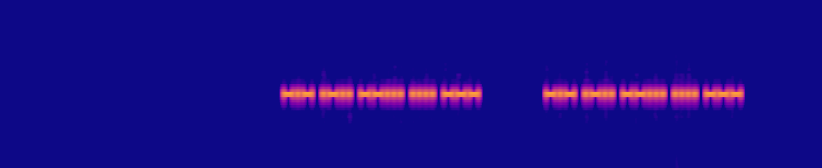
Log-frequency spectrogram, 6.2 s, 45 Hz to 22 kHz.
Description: Morse code, heard as a keyed tone, about 47 wpm, 700 Hz. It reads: KL7HO KL7HO
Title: DXCC-100 Call Signs - 5 Characters - Repeated 2x - 50wpm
